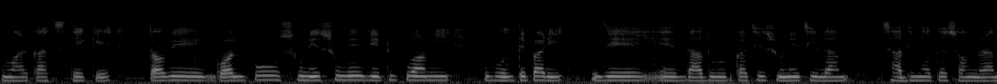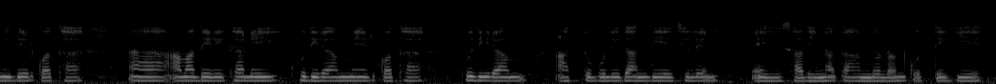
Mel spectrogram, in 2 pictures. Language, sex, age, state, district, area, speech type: Bengali, female, 60+, West Bengal, Paschim Medinipur, urban, spontaneous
